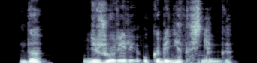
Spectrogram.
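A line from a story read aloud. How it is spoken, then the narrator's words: Tearful whisper. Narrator (Russian): прошептала Гермиона, на глазах которой поблескивали слезы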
